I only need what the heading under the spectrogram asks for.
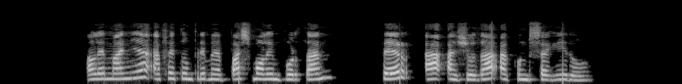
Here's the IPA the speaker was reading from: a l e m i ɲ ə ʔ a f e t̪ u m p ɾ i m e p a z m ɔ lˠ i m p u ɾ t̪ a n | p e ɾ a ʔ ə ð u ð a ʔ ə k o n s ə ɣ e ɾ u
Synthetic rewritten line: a l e m a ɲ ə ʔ a f e t̪ u m p ɾ i m e p a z m ɔ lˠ i m p u ɾ t̪ a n | p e ɾ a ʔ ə ʒ u ð a ʔ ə k u n s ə ɣ i ɾ u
